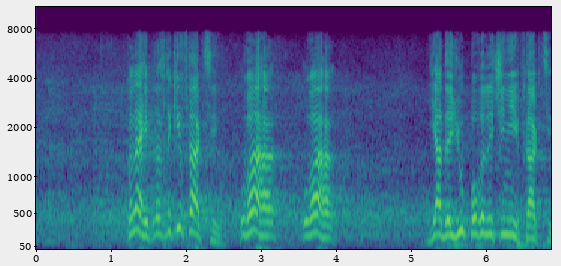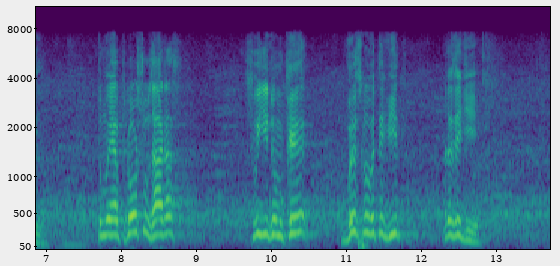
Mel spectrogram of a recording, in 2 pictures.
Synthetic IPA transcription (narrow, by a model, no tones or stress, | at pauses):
kɔlˠɛɦipɾɐznɪkʲifɾɑk̚t͡sʲijḭ | ʊʋɑɦɐ | ʊʋɑɦɐ | jad̪ɐjupɔʋelˠɪt͡ʃɪnʲifɾɑkt͡sʲijḭ | t̪ɔmujapɾɔʃʊzɑɾɐz | sʋɔjid̪ʊmkɪ | ʋɪslˠɔʋɪt̪ɪʋʲid̪ | pɾezɪdʲiji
